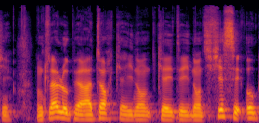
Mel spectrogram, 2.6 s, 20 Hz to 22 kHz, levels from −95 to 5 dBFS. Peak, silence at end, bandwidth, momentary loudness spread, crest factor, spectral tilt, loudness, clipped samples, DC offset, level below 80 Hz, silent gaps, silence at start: -2 dBFS; 0 s; 19 kHz; 6 LU; 18 dB; -5 dB/octave; -19 LUFS; under 0.1%; under 0.1%; -62 dBFS; none; 0 s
